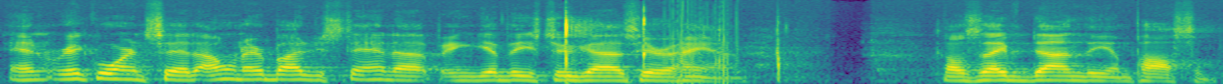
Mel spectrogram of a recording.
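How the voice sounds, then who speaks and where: Male pastor, middle-aged, folksy sermon delivery, slightly high-pitched, builds to fervor. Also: steady tone, brisk, noisy background. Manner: folksy storytelling with rising preacher intensity.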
